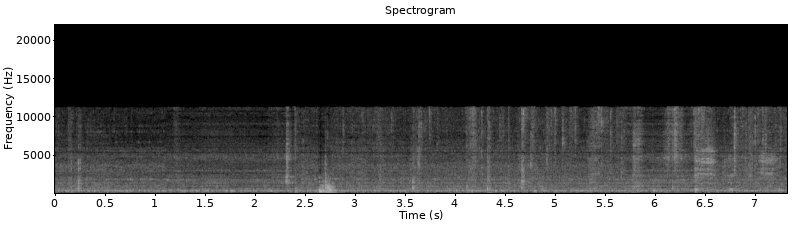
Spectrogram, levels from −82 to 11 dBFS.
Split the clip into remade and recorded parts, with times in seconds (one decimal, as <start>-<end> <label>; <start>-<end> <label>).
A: 0.0-1.1 recorded; 1.1-2.4 remade; 2.4-5.7 recorded; 5.7-6.4 remade; 6.4-7.3 recorded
